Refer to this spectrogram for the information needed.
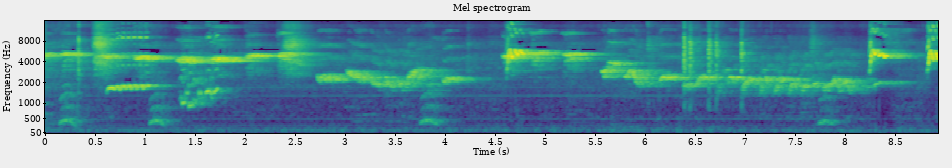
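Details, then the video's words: White-rumped shama masteran song played as a lure to make a bird sing energetically: varied rich whistled phrases, high then descending and wavering, interspersed with short low notes and sharp clicks. "Murai Batu Masteran sekali Pancing Langsung GACOR"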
